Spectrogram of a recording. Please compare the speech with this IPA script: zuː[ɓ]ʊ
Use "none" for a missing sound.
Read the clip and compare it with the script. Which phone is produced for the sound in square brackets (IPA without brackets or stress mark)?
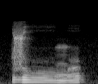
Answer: m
